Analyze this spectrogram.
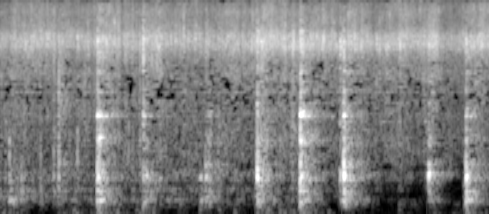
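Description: Whole green chillies frying in oil in a pan, still part-cooked, with a steady high sizzle. A spatula scrapes and knocks against the pan about twice a second as they are stirred.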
